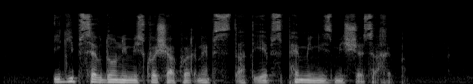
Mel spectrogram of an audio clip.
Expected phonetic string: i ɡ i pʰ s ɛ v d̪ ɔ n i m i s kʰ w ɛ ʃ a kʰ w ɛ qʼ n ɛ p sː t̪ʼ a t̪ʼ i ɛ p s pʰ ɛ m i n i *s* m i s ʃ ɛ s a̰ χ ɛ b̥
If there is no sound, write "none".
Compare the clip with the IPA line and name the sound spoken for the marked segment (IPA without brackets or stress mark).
z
